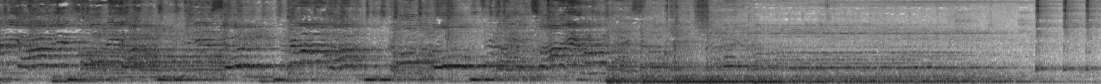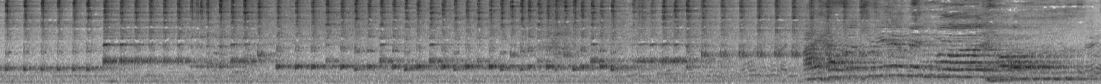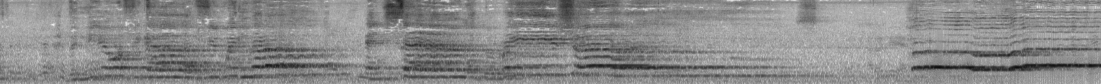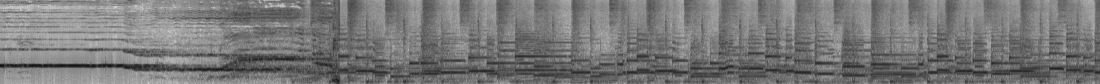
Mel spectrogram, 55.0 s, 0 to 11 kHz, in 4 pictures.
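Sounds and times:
quick percussion beat: 0.0s - 9.2s, 13.0s - 24.6s
singer holding a high note: 38.9s - 45.6s
live jazz band: 44.9s - 55.0s.

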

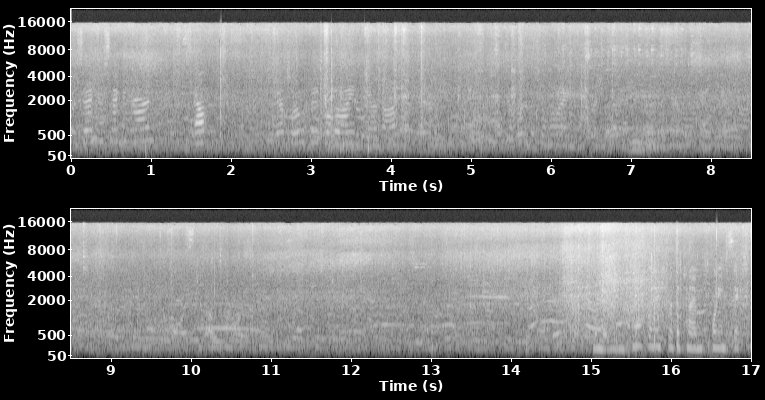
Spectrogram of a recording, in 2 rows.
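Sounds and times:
people talking indistinctly: 0.0s - 17.0s
loud rush of noise: 11.0s - 17.0s.

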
